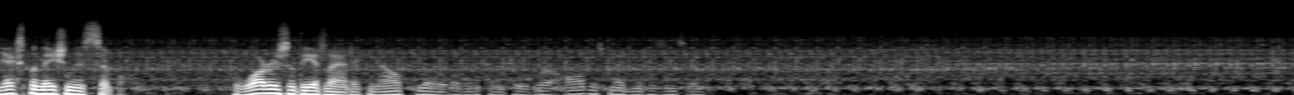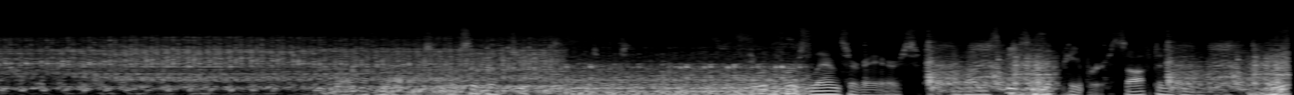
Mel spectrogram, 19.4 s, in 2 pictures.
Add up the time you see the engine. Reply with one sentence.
The engine can be heard for 19 seconds in total.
